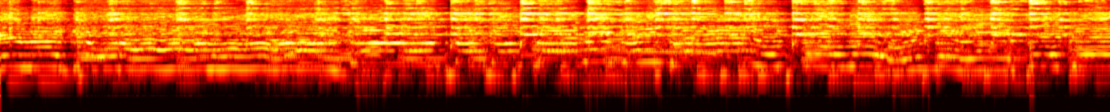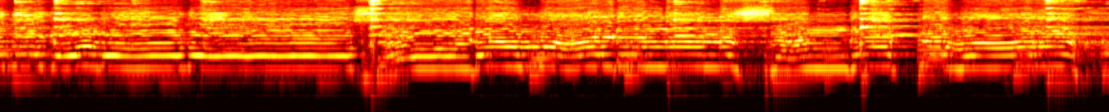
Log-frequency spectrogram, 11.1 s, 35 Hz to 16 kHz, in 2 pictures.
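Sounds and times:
drum: 0.0s - 11.0s
small hand cymbals: 0.1s - 11.0s.

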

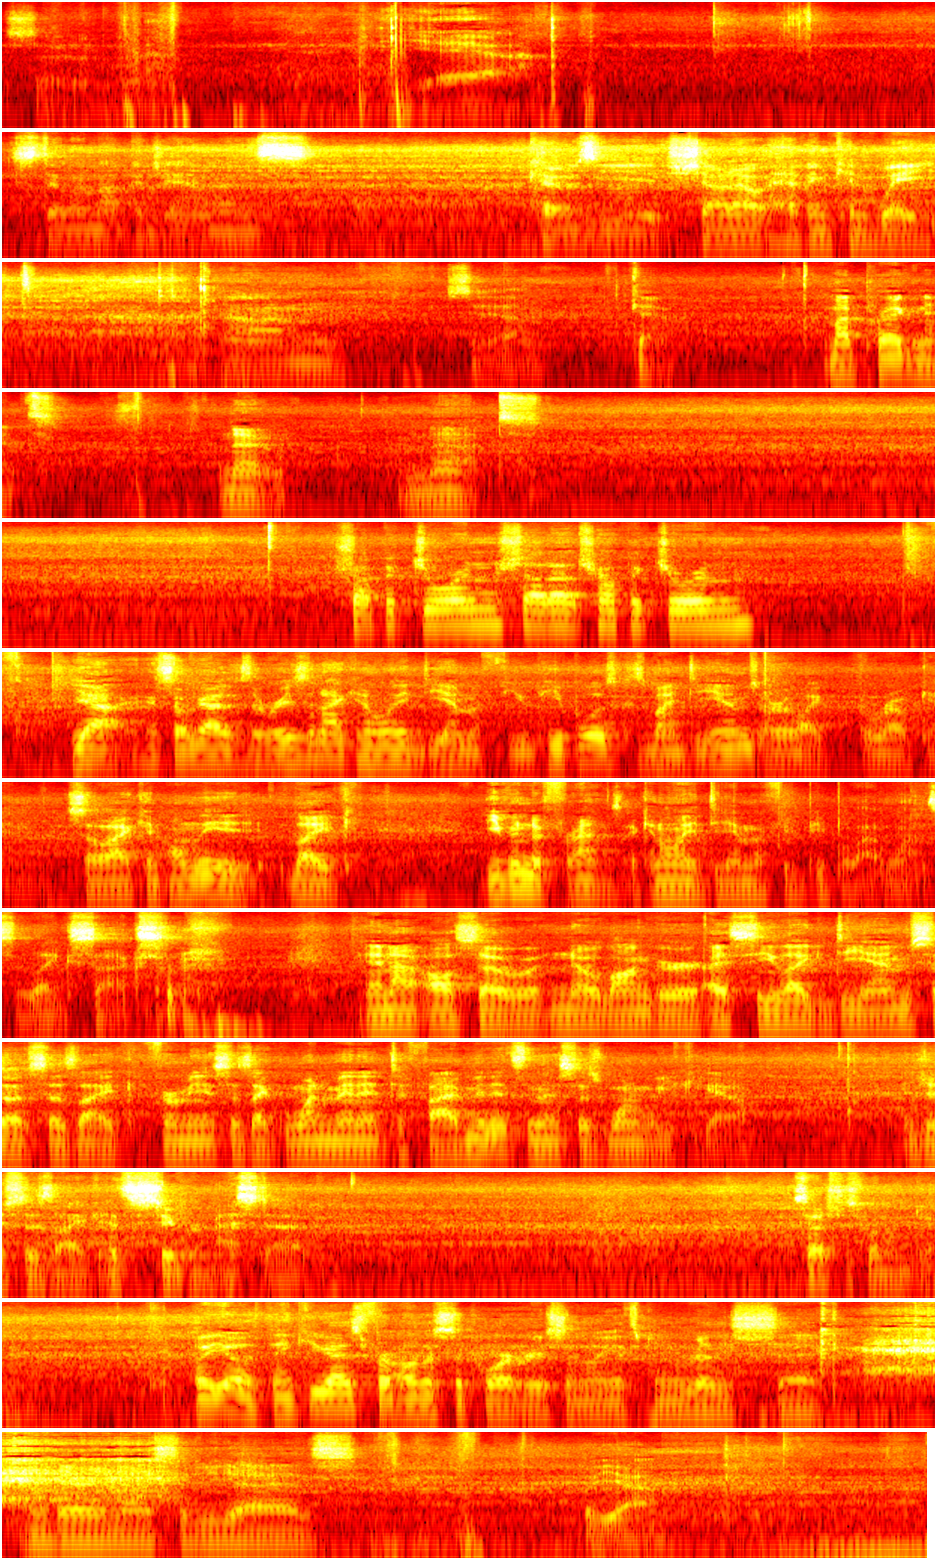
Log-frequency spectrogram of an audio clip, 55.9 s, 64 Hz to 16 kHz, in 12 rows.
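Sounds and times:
background hum and hiss: 0.0s - 55.9s
faint hiss: 1.6s - 16.8s.

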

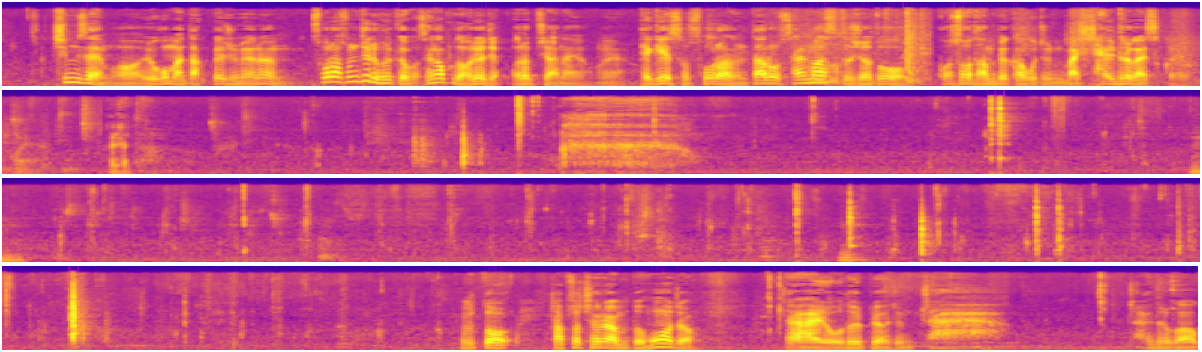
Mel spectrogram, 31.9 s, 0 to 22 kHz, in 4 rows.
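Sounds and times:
man chewing and eating: 8.4s - 27.7s, 28.6s - 29.4s, 31.0s - 31.9s
breathy exhale: 11.7s - 12.7s
soft mouth sounds: 15.3s - 19.7s.

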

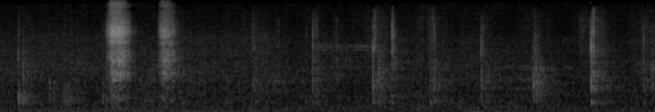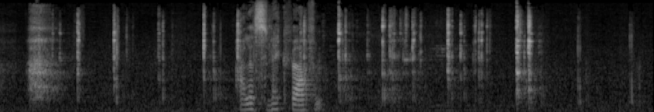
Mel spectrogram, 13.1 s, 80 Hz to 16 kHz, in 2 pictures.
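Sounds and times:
light clicks and knocks: 7.0s - 13.0s.

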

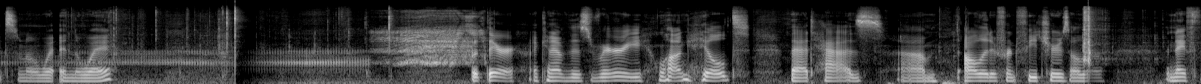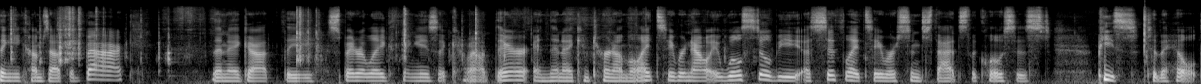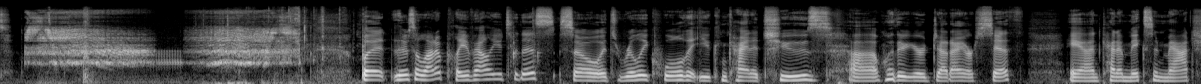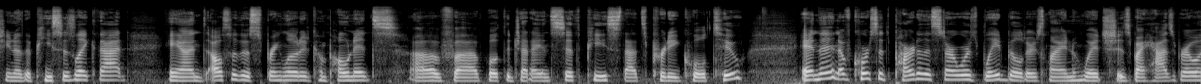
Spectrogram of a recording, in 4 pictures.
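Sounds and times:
steady high hum: 0.0s - 5.4s, 24.2s - 27.7s.

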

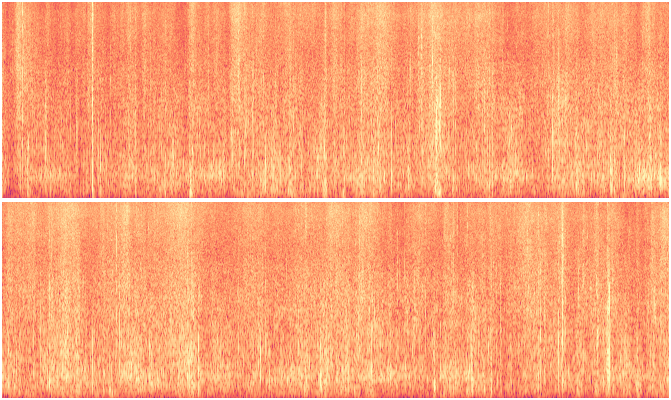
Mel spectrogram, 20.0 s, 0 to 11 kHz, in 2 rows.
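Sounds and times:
footsteps in dry grass: 0.0s - 20.0s
legs swishing through tall grass: 0.0s - 20.0s.

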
